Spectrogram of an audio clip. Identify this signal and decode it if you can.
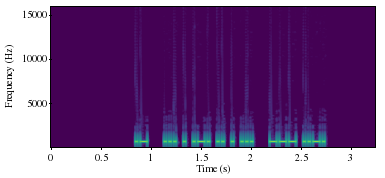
Morse code, heard as a keyed tone, about 50 wpm, 700 Hz. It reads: A SERIES OF
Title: Sets of 3 Words 50wpm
